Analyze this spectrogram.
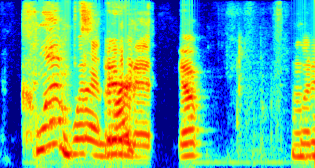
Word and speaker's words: Klimt: Klim?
